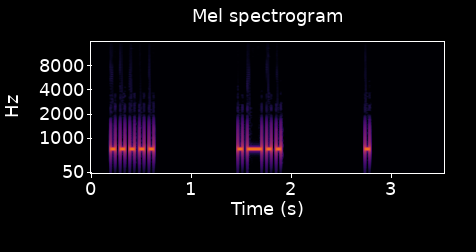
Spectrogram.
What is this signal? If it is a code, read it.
Morse code, heard as a keyed tone, about 25 wpm, spaced as for 9 wpm, 700 Hz. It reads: 5LE
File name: Lesson 17e - Letter u - Three Characters 25wpm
